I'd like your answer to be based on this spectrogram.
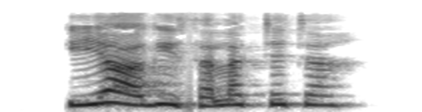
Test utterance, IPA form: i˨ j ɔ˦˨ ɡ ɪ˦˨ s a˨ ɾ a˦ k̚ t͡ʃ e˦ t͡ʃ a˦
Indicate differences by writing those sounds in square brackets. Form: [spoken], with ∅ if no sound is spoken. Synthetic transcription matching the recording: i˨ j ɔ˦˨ ɡ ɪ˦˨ s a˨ [l] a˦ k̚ t͡ʃ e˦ t͡ʃ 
